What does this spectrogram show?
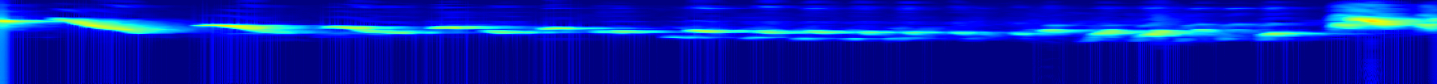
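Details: White-rumped shama lure song with rich filler, meant to raise emotion and breeding drive: a sweeping downward whistle followed by a long stream of warbled, slurred notes gradually descending, ending in a harsh high burst.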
